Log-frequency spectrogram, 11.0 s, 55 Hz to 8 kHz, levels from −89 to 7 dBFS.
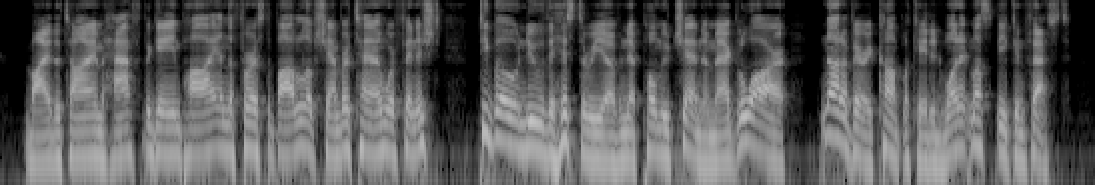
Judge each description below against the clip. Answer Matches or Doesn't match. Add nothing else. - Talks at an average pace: Matches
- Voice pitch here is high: Doesn't match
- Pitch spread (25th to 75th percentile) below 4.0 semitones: Doesn't match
